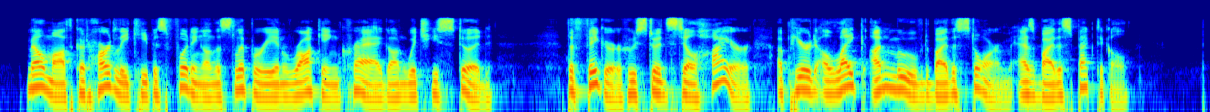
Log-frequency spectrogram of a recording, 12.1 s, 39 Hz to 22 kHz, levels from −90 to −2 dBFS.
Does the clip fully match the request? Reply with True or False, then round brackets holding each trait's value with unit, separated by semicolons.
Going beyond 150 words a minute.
True (160 wpm)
